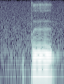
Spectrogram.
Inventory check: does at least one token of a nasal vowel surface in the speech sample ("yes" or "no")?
no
